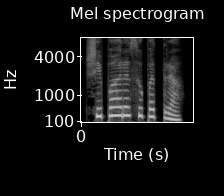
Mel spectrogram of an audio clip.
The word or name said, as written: ಶಿಪಾರಸುಪತ್ರ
